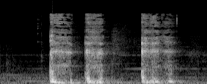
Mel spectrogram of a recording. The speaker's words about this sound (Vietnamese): thủ lĩnh ám các chậm rãi thức tỉnh, nhẹ giọng ho khan.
